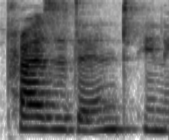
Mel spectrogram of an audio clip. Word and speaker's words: presidente: to mind the word president in English in Portuguese it's spelled very s similarly just with an e at the end but it sounds quite different in Portuguese it sounds like presidenti and in English it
